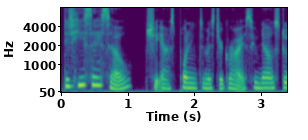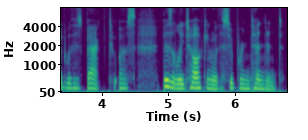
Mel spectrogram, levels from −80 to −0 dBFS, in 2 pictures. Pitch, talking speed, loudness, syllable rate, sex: 180 Hz, 205 wpm, -20 LUFS, 5.4 syllables/s, female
